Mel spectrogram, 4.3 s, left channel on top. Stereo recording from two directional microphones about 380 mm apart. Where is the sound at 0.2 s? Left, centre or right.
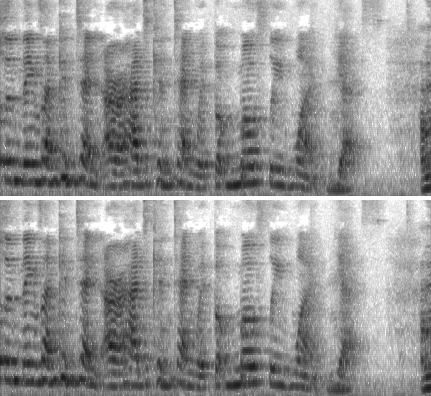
Centre.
